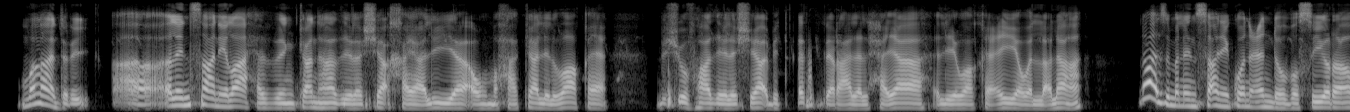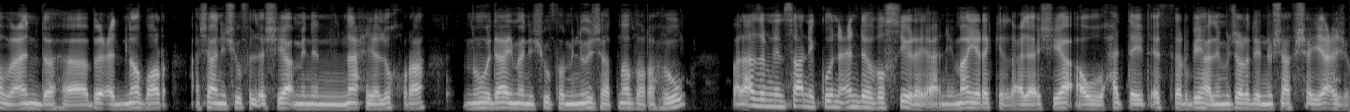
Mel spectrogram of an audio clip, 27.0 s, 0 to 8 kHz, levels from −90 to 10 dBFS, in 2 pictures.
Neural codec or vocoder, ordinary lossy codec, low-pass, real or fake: none; none; 7.2 kHz; real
